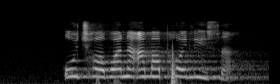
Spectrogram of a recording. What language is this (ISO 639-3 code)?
nbl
